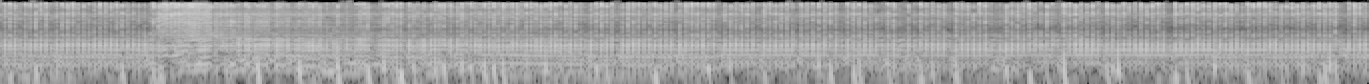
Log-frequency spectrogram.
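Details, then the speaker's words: Cooled-off Homelite Super Mini chainsaw with no exhaust fitted. Revs high, then stumbles and hunts erratically back toward idle, getting very rich. Suspected causes are dry crank seals letting in air or the missing exhaust; neither is confirmed. "Now this one's acting a lot better now, but it's erratic going down to idle. Now it's starting to get really rich."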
